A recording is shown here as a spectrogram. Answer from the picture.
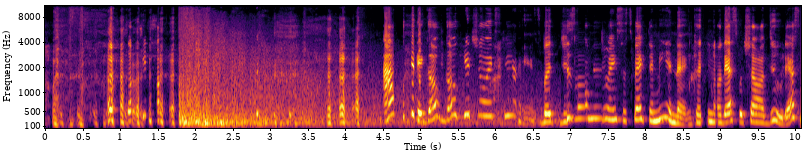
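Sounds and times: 
people chuckling: 0.0 - 2.0, 2.6 - 4.2, 4.8 - 6.4, 8.5 - 9.2
speech: 0.1 - 0.5, 5.0 - 10.0
bomb explosion sound effect: 0.2 - 7.6.

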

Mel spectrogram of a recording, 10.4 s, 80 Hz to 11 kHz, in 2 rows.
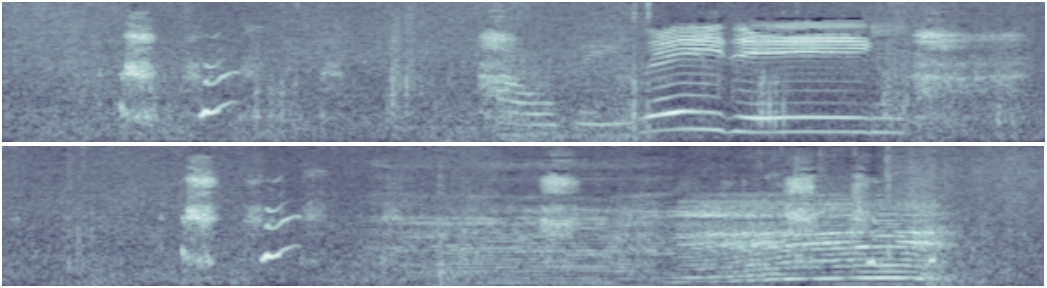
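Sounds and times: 
faint watery background: 0.0 - 10.4
speech: 0.6 - 1.1, 2.8 - 3.9
cow mooing in distress in a strained bellow: 6.8 - 10.1.

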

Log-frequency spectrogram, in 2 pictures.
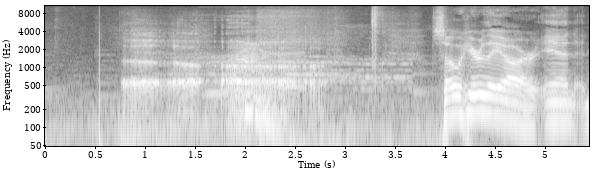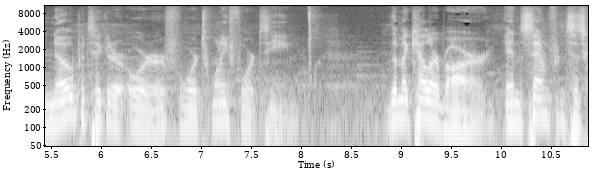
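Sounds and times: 
long rumbling belch: 0.8 - 3.3
speech: 4.0 - 8.0, 8.9 - 10.8.

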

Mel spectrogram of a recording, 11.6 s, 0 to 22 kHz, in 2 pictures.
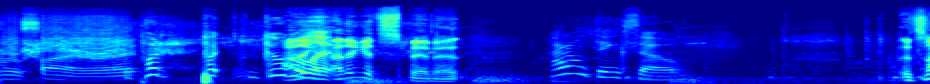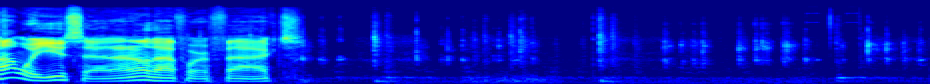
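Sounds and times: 
speech: 0.1 - 3.0, 3.7 - 4.4, 5.6 - 7.8
typing on a computer keyboard: 7.7 - 11.6.

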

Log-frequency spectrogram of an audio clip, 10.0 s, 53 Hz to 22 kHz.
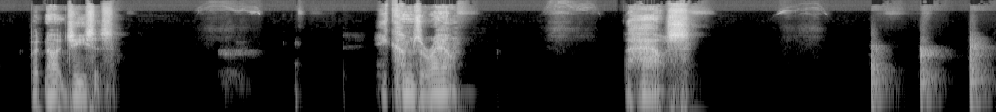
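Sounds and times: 
speech: 0.3 - 1.2, 3.8 - 4.7, 6.2 - 7.0
loud resonant knocks on a door: 8.7 - 9.9.

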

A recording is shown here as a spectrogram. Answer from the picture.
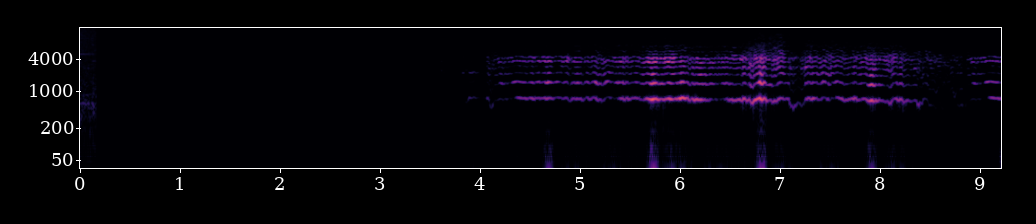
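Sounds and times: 
tiny fly buzzing around a fruit basket beside a bed: 3.9 - 9.2.

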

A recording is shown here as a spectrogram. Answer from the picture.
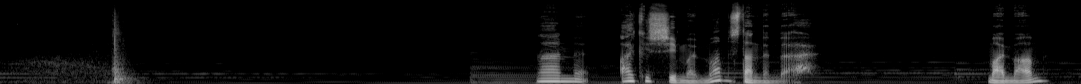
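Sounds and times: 
door latch releasing or door swinging open: 1.1 - 1.4
speech: 5.4 - 8.2, 9.9 - 10.5.

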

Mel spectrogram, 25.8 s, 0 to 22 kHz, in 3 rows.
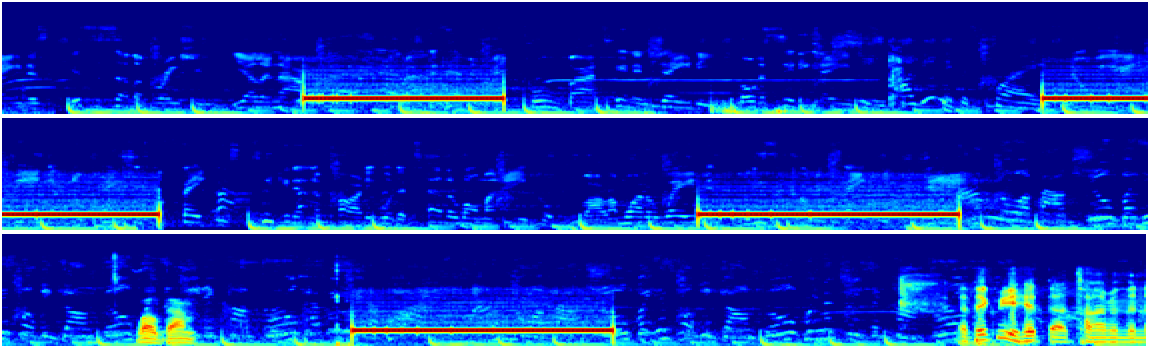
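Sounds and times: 
unanswered telephone call ringback tones: 2.2 - 3.8, 7.8 - 9.8, 13.8 - 15.8, 19.8 - 21.8
speech: 18.3 - 18.8, 24.4 - 25.7.

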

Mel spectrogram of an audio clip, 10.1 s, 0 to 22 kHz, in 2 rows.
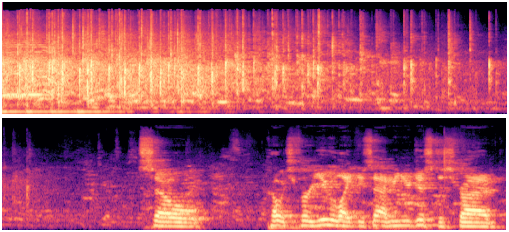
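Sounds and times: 
small group clapping for a school coach: 0.0 - 5.5
speech: 6.6 - 10.0.

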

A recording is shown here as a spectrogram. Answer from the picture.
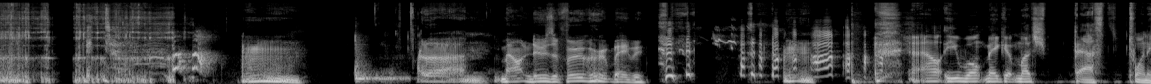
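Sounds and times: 
person mimicking a dog with a longer growling yowl: 0.9 - 3.1, 4.2 - 4.9
speech: 5.0 - 6.9, 7.8 - 8.3, 9.1 - 11.4
laughter: 6.6 - 9.2.

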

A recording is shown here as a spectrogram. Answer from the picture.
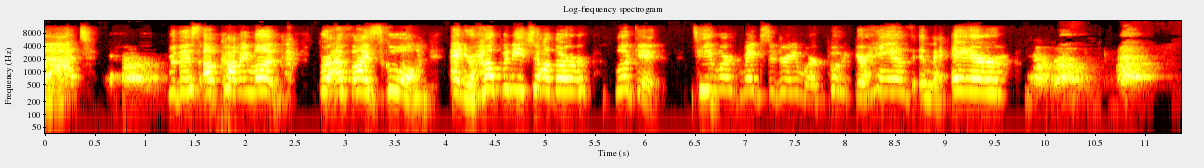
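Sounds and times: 
speech: 0.0 - 0.2, 1.6 - 11.1
dog barking: 0.7 - 1.3, 9.8 - 11.3.

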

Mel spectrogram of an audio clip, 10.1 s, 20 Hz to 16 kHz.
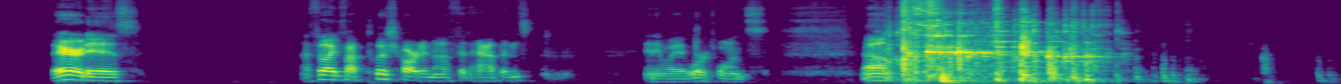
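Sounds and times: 
speech: 0.4 - 1.1, 2.3 - 7.5
glass Oreo shattering: 6.5 - 8.6
glass shards tinkling: 6.7 - 8.5.

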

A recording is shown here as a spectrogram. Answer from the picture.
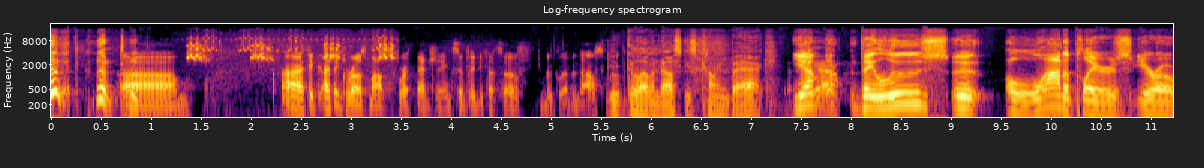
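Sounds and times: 
speech: 0.0 - 1.6, 2.3 - 11.2
crickets chirping sound effect played from a button: 1.4 - 3.5
person humming: 7.5 - 7.9.

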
